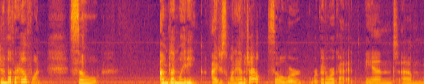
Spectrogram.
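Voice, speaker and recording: Woman in her thirties, low gravelly voice, rambling casual vlog talk, faint hiss behind. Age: 30s. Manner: rambling, chatty, self-correcting. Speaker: vlogger.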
